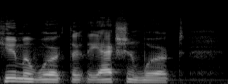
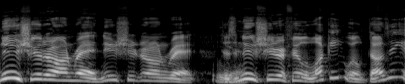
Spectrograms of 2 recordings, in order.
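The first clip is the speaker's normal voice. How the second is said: put-on slight English accent, pitched up, called out; 8 semitones higher, 4 dB louder than usual. Retelling the movie's card dealer line, doing Scott Rosenberg's slight English accent. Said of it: "Scott's got a bit of an English accent to him".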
